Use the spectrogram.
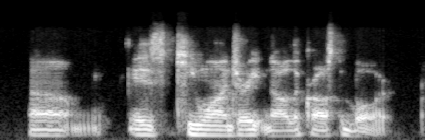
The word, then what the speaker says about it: Kewaan: r a y t o n um is kiwan Dron all across the board now now hold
